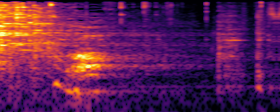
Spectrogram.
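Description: A plate shattering: the crash peaks just at the start and the shards clink and die away within about half a second. A short startled 'Oh' follows.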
